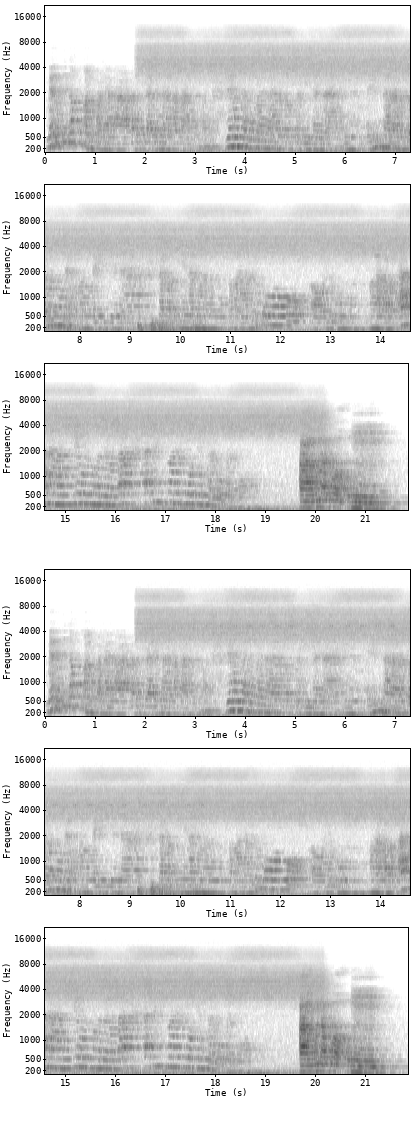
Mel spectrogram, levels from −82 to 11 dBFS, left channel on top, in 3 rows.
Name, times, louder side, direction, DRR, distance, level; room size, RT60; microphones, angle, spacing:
voice 1, 0.0-18.7, equal, 5° left, -11 dB, 4.4 m, -40 dB
sound 1, 1.8-20.2, right 1 dB, 15° right, 3.0 m, -42 dB
sound 2, 3.2-10.7, right 1 dB, 75° right, 1.2 m, -47 dB
voice 2, 19.7-21.2, right 2 dB, 55° right, -1 dB, 1.5 m, -28 dB
10.5 x 10.5 x 7.0 m, 1.4 s
head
